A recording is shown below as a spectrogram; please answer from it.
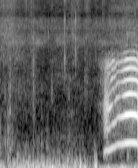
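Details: Country puppy named Gamja outdoors in rural Korea: one short, clear whine, rising in pitch then holding steady for under half a second, after quiet rustling and footstep-like background noise.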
